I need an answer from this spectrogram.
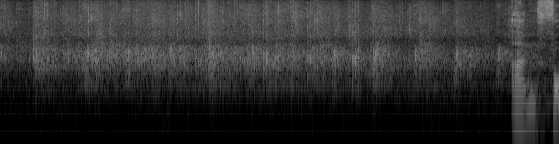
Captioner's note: audience applauding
